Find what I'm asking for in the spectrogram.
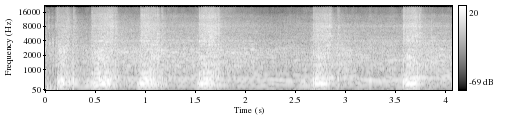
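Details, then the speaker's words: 1982 Honda MB5 two-stroke after head gasket fix, new Malossi PHBG kit with Dellorto PHBG 21mm carburetor (mixture untuned) and Proma GP exhaust, first startup: crisp throttle blips falling cleanly back to a steady idle; normal idle and revving. "to be honest and to be fair the mb5 has never sounded so good since i had this thing it has never sounded so good especially on first startup"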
